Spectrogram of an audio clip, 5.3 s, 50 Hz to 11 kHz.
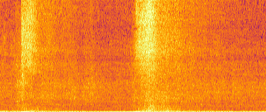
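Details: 1956 Ford F-100 V8 with EFI, running again after a new wiring harness install: deep, even rumble with two clean throttle blips that rise and drop smoothly, no misfire or knock. Normal running.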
